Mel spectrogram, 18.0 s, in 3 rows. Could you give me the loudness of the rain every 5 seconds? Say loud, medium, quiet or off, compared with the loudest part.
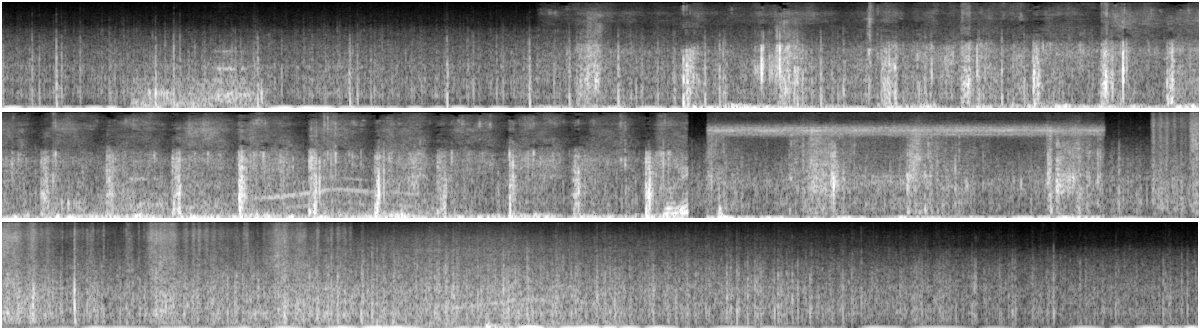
loud, medium, loud, loud.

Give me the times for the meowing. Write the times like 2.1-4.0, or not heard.
0.6-1.4, 6.2-8.2, 13.1-15.1.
